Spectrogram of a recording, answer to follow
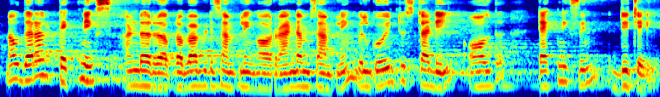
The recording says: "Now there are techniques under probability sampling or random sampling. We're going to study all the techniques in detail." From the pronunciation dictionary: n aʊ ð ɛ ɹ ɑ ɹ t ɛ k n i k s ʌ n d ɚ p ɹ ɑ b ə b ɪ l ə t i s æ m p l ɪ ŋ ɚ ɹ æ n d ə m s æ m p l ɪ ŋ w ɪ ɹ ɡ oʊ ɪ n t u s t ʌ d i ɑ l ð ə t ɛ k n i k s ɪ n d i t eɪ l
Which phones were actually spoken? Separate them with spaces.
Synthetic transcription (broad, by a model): n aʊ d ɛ ɹ ɑ ɹ t ɛ k n i k s ʌ n d ɚ p ɹ ɑ b ə b ɪ l ə t i s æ m p l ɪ ŋ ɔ ɹ æ n d ə m s æ m p l ɪ ŋ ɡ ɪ l ɡ oʊ ɪ n t u s t ʌ d i ɑ l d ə t ɛ k n i k s ɪ n d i t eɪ l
